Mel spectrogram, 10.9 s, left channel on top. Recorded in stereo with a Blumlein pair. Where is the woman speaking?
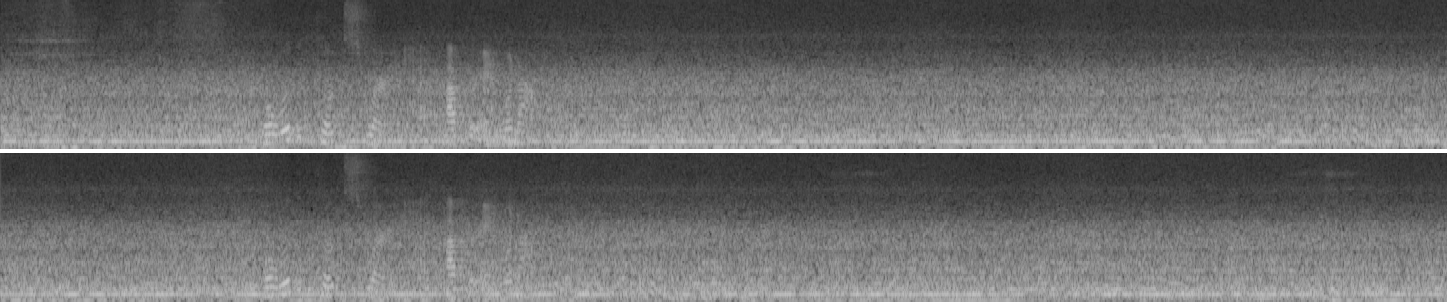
5° left, 0.9 m.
